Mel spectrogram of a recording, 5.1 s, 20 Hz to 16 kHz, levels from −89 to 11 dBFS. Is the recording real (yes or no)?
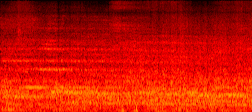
no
